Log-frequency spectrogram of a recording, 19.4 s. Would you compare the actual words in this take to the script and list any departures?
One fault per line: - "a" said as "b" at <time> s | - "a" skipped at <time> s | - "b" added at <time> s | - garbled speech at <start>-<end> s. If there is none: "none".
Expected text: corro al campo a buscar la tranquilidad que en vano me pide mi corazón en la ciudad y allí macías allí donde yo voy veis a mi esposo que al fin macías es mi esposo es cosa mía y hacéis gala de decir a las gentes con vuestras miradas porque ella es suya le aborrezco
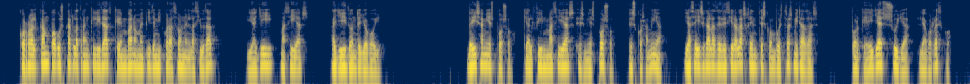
none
